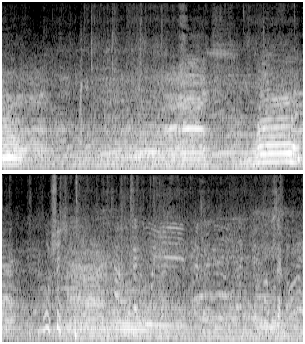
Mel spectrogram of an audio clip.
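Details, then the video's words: Cattle in Indonesia, out of control and rampaging while ploughing, give several drawn-out lowing moos with wavering pitch. The loudest comes near the middle, with fainter calls before and after and a faint human voice in the background. "SAPI KORBAN RONDO SANGEK MBAJAK NGAMUK RAK ATURAN‼️"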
